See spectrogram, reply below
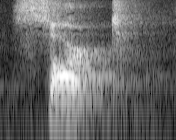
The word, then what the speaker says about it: Sartre: Those are the arguments of people that believe in something that this philosopher came up with named Sartre. Or as we Americans say, Sartre.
